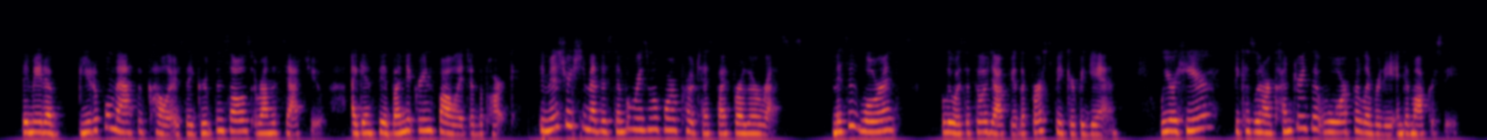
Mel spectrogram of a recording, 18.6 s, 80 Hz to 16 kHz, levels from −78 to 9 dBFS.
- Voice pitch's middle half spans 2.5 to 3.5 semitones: No, average, 3.9 semitones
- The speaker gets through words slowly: No, average, 185 wpm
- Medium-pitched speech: No, high, 230 Hz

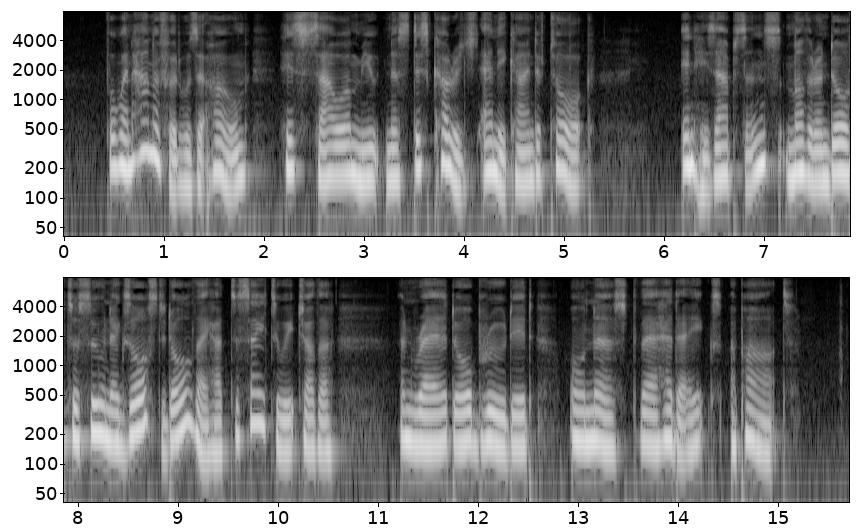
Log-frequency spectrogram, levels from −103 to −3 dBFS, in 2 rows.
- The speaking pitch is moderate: Yes, medium, 165 Hz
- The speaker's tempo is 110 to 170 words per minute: Yes, average, 150 wpm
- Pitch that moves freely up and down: No, average, 3.6 semitones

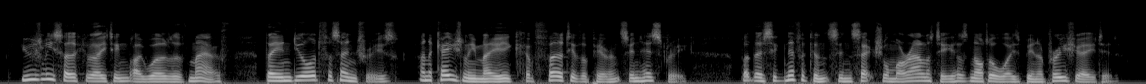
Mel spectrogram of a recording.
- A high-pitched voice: No, medium, 150 Hz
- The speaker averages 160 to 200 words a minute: No, average, 150 wpm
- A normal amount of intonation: Yes, average, 4.7 semitones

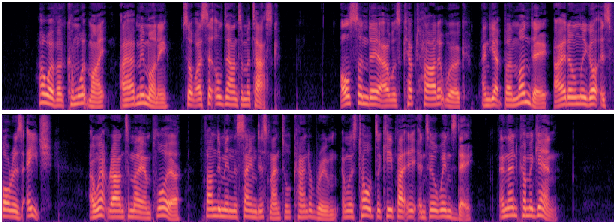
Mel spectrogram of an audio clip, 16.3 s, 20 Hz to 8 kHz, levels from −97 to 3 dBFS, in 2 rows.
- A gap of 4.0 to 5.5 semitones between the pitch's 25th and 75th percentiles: No, average, 3.6 semitones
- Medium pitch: Yes, medium, 175 Hz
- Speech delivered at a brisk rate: Yes, fast, 230 wpm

